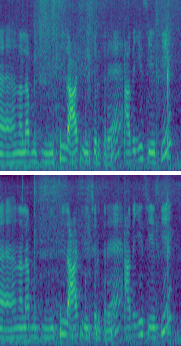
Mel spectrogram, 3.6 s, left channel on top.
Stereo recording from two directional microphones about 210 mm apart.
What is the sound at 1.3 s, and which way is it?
Sizzle, 15° left (ahead or behind).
